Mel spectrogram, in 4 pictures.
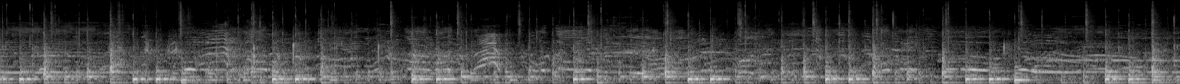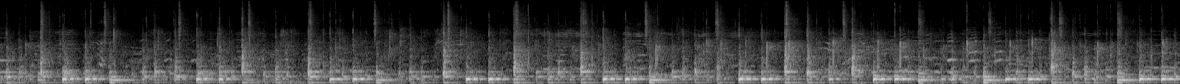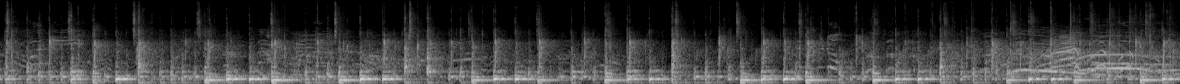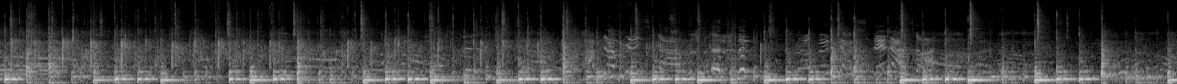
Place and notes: We are with many people set for a celebratory dinner in a large hall. It’s the end-of-year thank-you-dinner for all the honorary helpers of the “Humanitas” project & shop. The Nigerian artist and musician Yemi Ojo and his son Leon set out to entertain the guests with some Yoruba music. Yemi explains that the song they are performing here is singing praises to God Almighty “O Yigi Yigi”, a Yoruba version of “Grosser God wir loben dich”, if you want… Yemi and the beat of the Yoruba praise song gets the listeners involved, dran in and finally, on their feet…
Links:
Hamm, Germany, 11 November 2011, 20:17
